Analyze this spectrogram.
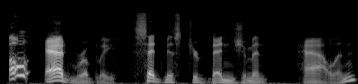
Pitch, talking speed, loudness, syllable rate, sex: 115 Hz, 100 wpm, -23 LUFS, 4.3 syllables/s, male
